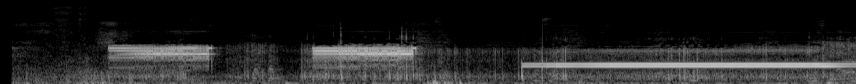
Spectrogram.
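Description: Emergency Alert System tones from a portable radio's speaker: two one-second warbling data bursts of the SAME header, then, about five seconds in, the steady two-tone attention signal that announces an alert message.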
